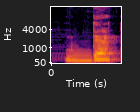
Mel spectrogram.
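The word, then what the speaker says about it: debt: हम इसको बोलेंगे सेटल इन सब शब्दों में टी की आवाज़ ए रही है लेकिन बी साइलेंट हो जा रहा है दोस्तों जैसे इंग्लिश में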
